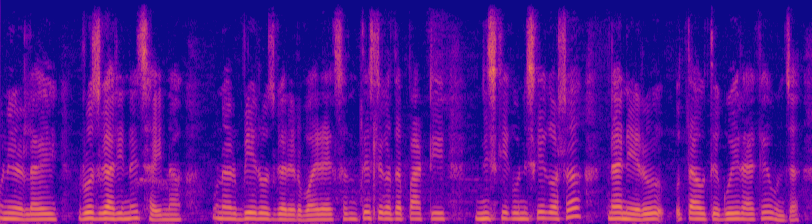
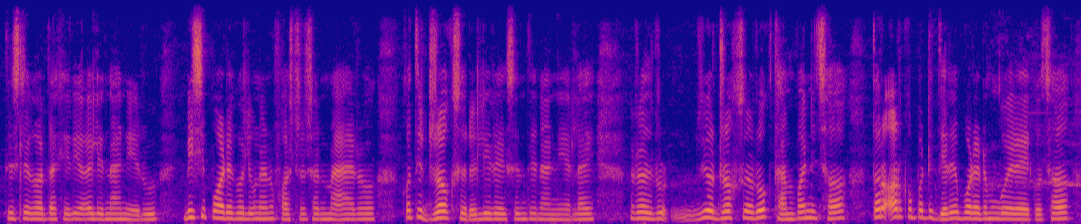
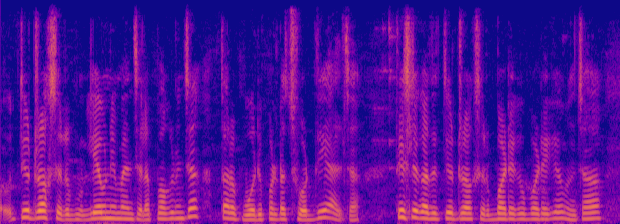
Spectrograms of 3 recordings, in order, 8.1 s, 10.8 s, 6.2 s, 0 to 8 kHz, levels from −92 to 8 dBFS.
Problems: background sounds at intervals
